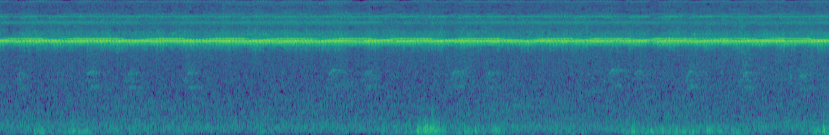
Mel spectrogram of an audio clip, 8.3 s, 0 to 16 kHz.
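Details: Chorus of autumn insects in rural satoyama, Japan, 2016: a continuous shrill, even-pitched ringing drone, faint short chirps in the middle range, and a brief low thud near the middle.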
